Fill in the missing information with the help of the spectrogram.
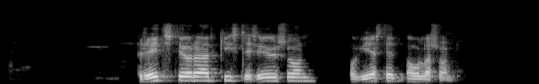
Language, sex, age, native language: Icelandic, male, 40-49, Icelandic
